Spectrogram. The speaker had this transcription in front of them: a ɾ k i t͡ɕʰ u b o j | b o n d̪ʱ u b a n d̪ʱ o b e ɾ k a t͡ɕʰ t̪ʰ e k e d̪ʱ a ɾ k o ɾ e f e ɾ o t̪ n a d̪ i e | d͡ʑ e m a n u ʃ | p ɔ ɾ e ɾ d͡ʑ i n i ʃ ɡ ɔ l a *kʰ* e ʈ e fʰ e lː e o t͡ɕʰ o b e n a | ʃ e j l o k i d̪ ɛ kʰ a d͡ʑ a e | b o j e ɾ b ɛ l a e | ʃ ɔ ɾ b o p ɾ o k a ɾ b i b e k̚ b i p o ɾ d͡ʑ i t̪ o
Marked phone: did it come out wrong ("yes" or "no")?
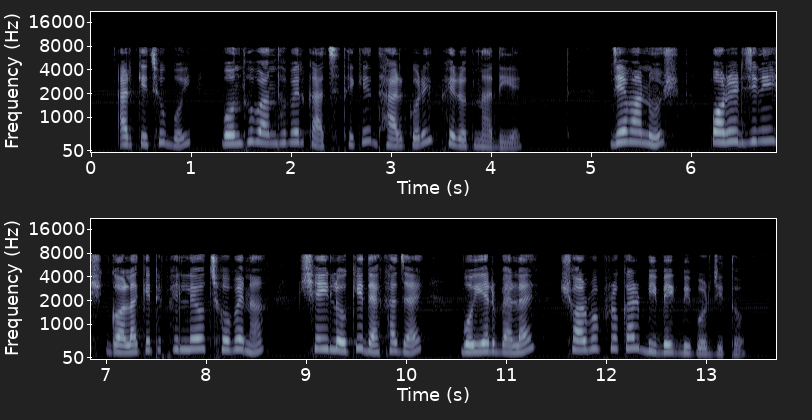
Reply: yes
